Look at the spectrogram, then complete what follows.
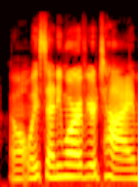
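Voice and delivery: quick rush to wrap up; fast. Real, not acted. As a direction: hurry through it. Hurrying to the guest.

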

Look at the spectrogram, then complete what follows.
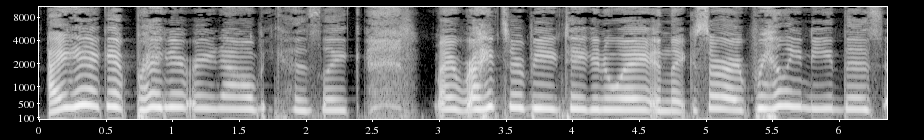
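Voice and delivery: high, loud, strained crying voice; imitating her own crying plea. Retelling how she begged the pharmacist in tears, high crying voice. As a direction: mimic a tearful plea to the pharmacist, breaking and high. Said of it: "start crying".

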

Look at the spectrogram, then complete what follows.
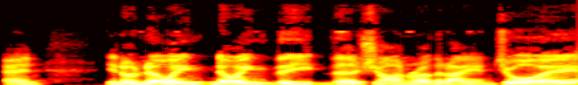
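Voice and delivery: normal talking voice

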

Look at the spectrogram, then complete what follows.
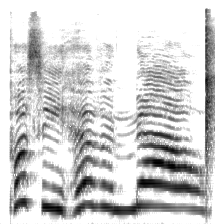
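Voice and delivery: very high, loud, drawn-out squawk; silly parody voice. Acted. Host riffing on the lovers for laughs, loud high parody voice. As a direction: stretch it out in a ridiculous high voice.

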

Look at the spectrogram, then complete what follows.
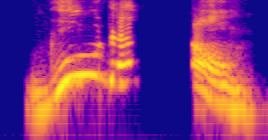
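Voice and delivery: squeaky high Woo then down; Prince Wu impression. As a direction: play the cartoon prince. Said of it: "he was like".

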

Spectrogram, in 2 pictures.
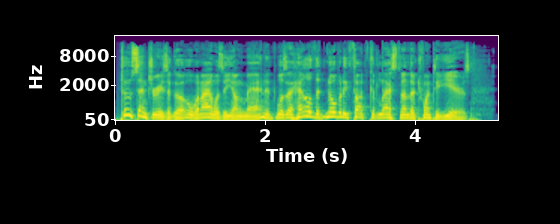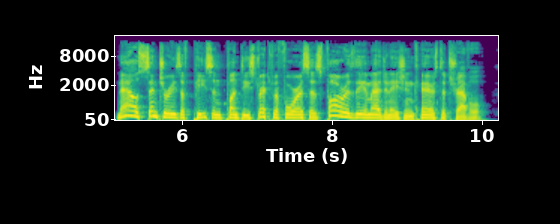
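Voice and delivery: high oratorical doctor voice, settling at the end; visionary doctor. Acted. Doctor praising centuries of peace, high and idealistic. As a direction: proclaim the bright future in a lifted voice.

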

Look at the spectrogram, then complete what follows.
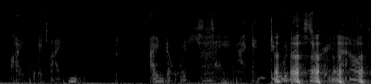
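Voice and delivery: hushed, strained whisper to himself; whispered inner voice. Retold or imitated. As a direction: whisper it, barely holding back. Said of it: "me like".

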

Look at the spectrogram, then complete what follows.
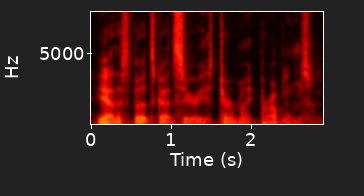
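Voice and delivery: whispered softly, leaning in close. Retold or imitated. Guy leaned over to whisper.

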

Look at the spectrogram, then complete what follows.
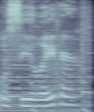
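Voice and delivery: ordinary talk, nothing marked

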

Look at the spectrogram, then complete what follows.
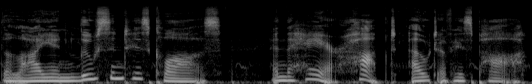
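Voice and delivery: ordinary delivery

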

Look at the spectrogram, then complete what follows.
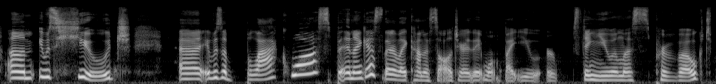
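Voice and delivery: normal talking voice

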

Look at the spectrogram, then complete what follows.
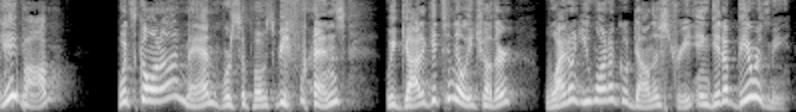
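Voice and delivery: a friend at his wits' end who still wants that beer; mock-frustrated guy demanding his caterpillar come out; frustrated buddy.

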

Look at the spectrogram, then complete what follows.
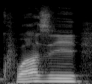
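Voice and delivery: usual speaking voice

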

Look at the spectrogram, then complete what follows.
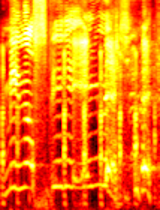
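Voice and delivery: drawn out mock broken English line; slow high mock broken English; broken English put-on. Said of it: "and then say".

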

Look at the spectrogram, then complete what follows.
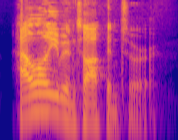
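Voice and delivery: ordinary talk, nothing marked

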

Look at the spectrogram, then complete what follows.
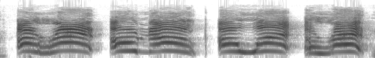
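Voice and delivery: very high squeals of alarm; mock panic. Startled crowd watching the rat, high squeals. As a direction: squeal like a crowd of frightened ladies. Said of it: "the people were like".

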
